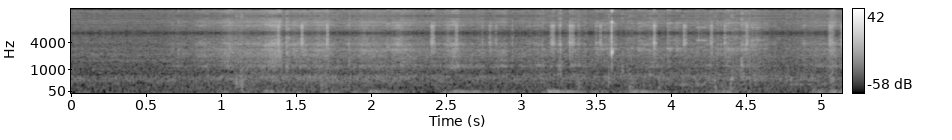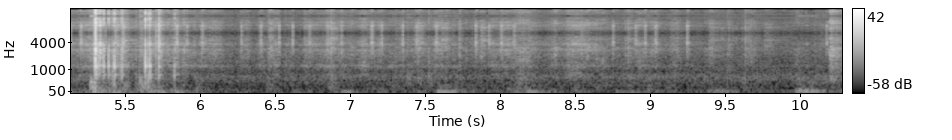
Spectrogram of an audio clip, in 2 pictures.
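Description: Handling noise from a camera being moved about: rattling and clattering, with two sharp knocks close together about five seconds in.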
